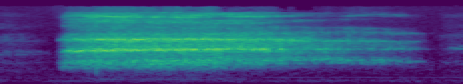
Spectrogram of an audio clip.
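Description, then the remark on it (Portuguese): A single long, throaty exhale through a constricted glottis, a calming breath like breathing to fog a pane of glass, a steady hiss lasting about two seconds, then quiet. “Então, a gente encontrar essa respiração, às vezes, uh, é um desafio, mas fazer isso como se a gente fosse embaçar um vidro,”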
